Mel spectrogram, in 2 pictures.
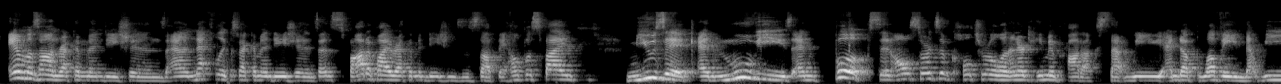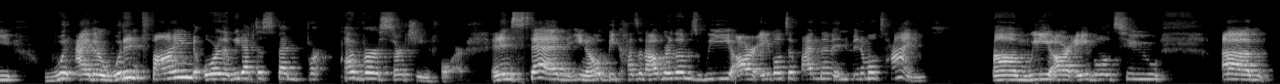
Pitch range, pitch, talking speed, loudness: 195-260 Hz, 225 Hz, 160 wpm, -18 LUFS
